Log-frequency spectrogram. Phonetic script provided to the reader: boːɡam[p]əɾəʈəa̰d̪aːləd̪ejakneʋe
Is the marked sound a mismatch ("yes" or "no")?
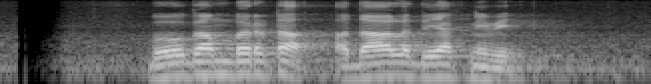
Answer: yes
